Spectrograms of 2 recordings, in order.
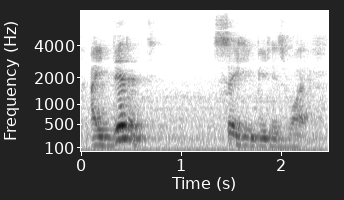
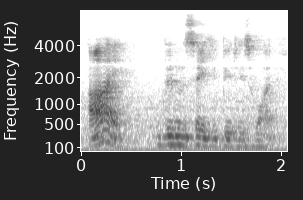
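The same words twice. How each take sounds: First: The word "didn't" carries the strongest stress. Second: The word "I" carries the strongest stress. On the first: The accusation of having said it is denied. "That's very emphatic, as if you had been accusing" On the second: Someone else said it. "No, it wasn't me. It was somebody else that said it"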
